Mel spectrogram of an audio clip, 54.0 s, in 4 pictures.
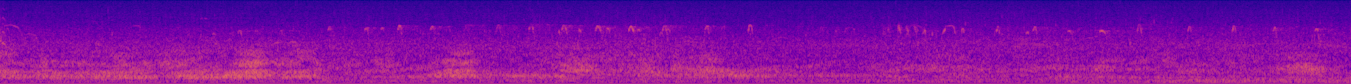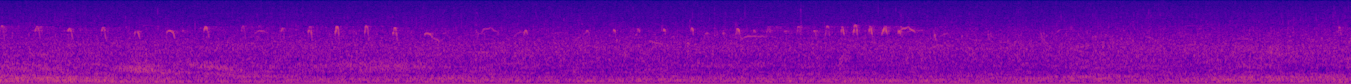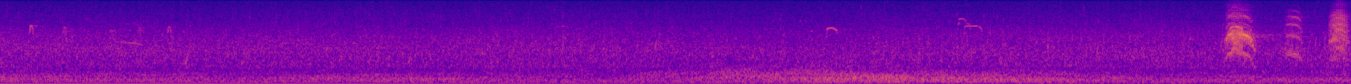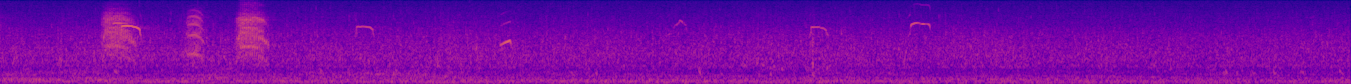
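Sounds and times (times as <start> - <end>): steady background hiss: 0.0 - 54.0
birds calling: 41.6 - 43.3.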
